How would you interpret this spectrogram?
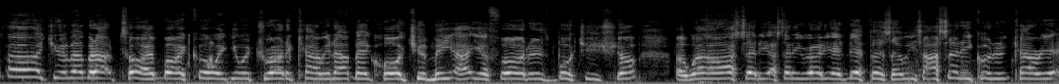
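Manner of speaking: put-on drunk storyteller. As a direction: bellow an embarrassing story at him. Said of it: "He's like, he's like".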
